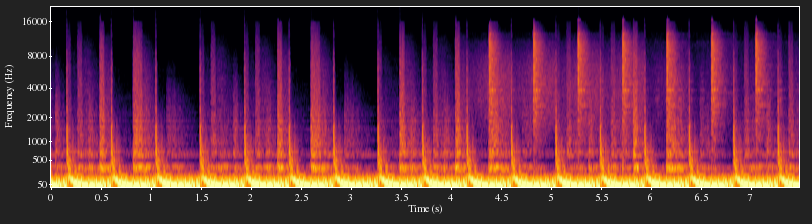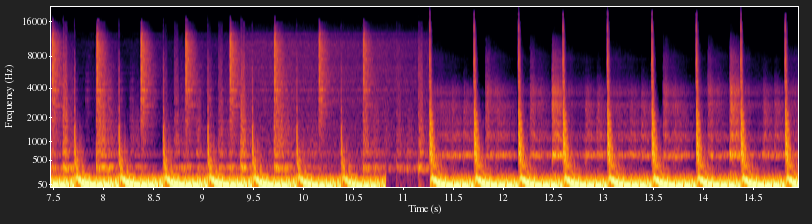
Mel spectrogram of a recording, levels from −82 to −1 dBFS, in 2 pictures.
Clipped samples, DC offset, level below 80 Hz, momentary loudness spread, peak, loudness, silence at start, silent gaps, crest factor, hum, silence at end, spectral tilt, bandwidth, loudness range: under 0.1%; 2%; -8 dBFS; 2 LU; 0 dBFS; -11 LUFS; 0 s; none; 6 dB; none; 0 s; -6 dB/octave; 13.5 kHz; 2 LU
